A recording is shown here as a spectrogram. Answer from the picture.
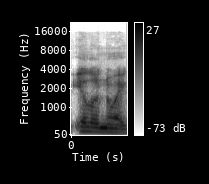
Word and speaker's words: Illinois: Where does the name Illinois come from? And remember, the S is silent.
